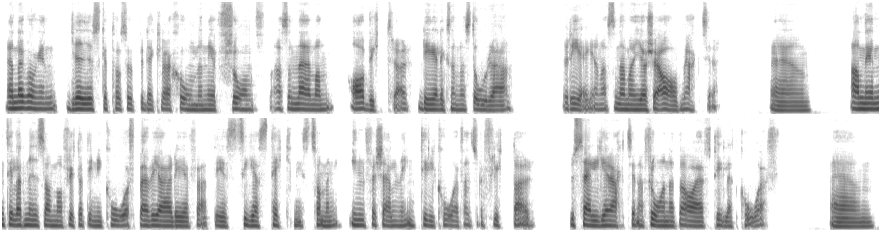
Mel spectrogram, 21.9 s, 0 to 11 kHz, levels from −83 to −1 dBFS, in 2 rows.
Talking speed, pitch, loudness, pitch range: 185 wpm, 150 Hz, -31 LUFS, 135-165 Hz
